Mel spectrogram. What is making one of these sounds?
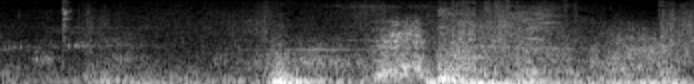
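A sword swings and strikes.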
